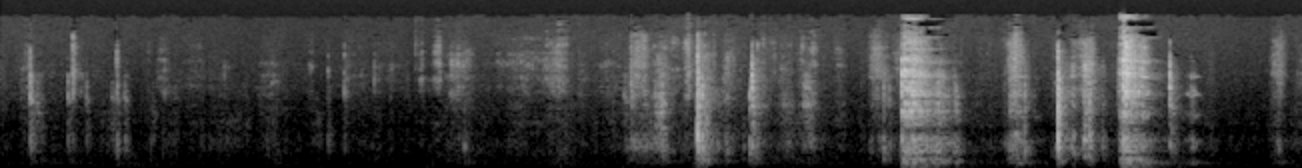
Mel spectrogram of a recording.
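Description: Paper-plate-and-card hat being handled while a ribbon is tied onto it: paper rustles and light knocks. They start faint and scattered, then grow louder and busier in the second half.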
